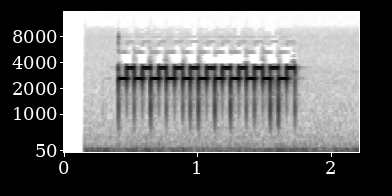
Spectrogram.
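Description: Cell phone ringing: an electronic trill of rapid high beeps on two alternating pitches, about ten a second. It starts about half a second in and stops after about a second and a half.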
